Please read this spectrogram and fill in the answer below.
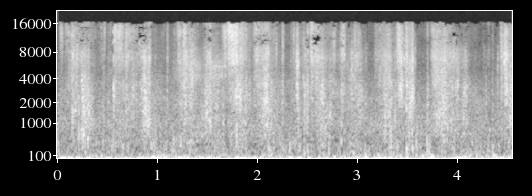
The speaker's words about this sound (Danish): Vi parkerer bilen og træsker afsted i den snevåde skov.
